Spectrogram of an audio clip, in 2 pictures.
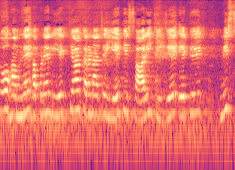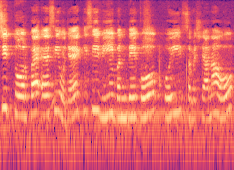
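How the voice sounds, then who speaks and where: Amid noticeable background noise and audible room echo, a woman speaks loudly in a high, monotone, flat voice. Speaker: lecturer. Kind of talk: lecture.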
